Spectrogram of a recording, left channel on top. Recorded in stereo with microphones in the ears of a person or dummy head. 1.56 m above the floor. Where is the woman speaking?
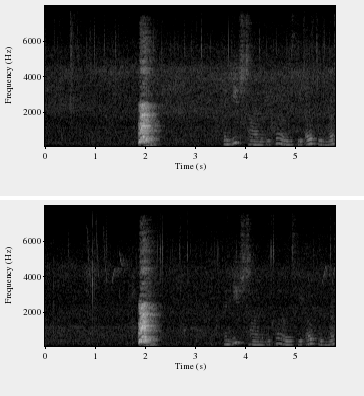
30° left (ahead or behind), 0.6 m.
